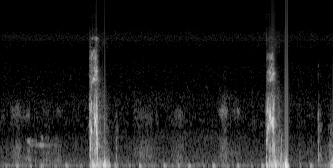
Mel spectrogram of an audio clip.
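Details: Two abrupt gulping catches of breath about three and a half seconds apart with quiet breathing between, after drinking wine too fast; hiccups.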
